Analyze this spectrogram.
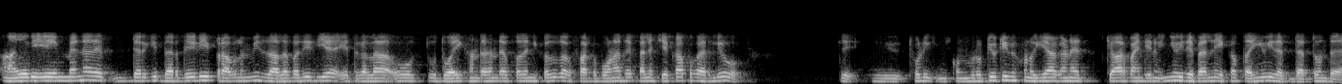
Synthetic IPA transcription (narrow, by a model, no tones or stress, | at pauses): ɦãːd͡ʒeːɽiːeːmɛ̃ːnẽd̪əɾkid̪əɾd̪eɽiːpɾaːbləmĩzjaːd̪aːbəd̪iːd̪iːɛːɪt̪kəlːãːoːd̪ʊaːiːkʰə̃nd̪aːə̃nd̪aːpət̪ãːniːkəd̪õːt̪əkpʰəɾkpoːɽ̃aːt̪̬eːpɛːlẽːt͡ʃeːkəpkəɾlɪjoː | t̪eːt̪ʰoːɽiːɾoːʈiuːʈiːbiːkʰːɳoːɡɪjaːɡənɛ̃ːt͡ʃaːɾpãɪ̃niːnːɪjõːiːt̪eːpɛːlɛ̃ːekːəp̚t̪ãːɪjõːiːt̪ːd̪əɾd̪ɦõnd̪aː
